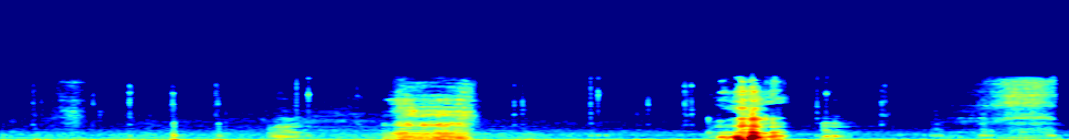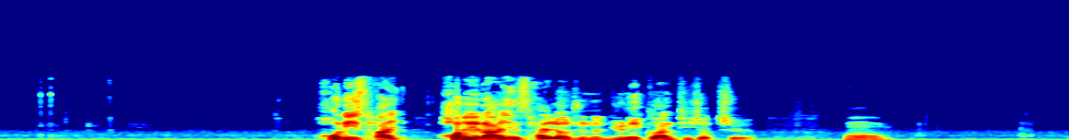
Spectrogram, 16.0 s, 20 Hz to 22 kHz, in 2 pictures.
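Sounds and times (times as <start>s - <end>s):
low steady hum: 0.0s - 16.0s
computer mouse clicks: 0.2s - 2.8s, 3.8s - 5.3s, 8.3s - 9.4s.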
